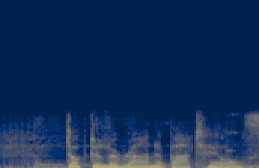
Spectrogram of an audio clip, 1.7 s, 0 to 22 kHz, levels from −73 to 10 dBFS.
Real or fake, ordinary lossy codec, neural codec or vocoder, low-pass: real; Opus, 16 kbps; none; 7.2 kHz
